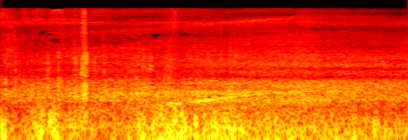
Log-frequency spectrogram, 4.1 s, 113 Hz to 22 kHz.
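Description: Ford F-150 Lightning electric pickup pulling away and driving off: mostly tyre and road noise with a low rumble, and a faint rising whine about halfway through as it speeds up.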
